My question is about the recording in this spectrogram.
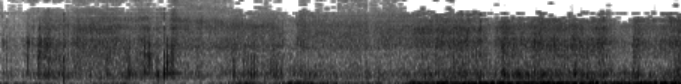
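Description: Wind buffeting the microphone over the running noise of a fat bike rolling along a snowy trail. It is quieter at first and then becomes a loud, steady low rumble from about two-thirds of the way in.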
